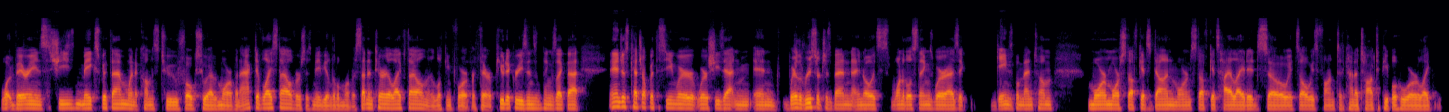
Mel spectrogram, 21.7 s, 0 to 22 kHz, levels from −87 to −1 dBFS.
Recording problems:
none

